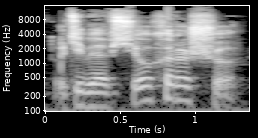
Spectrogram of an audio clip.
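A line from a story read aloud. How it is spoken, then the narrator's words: Plain question. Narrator (Russian): спросил санитар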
